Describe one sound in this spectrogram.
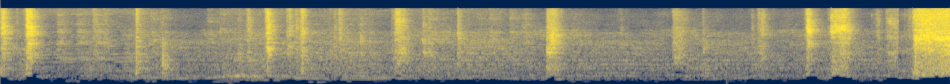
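A trowel clinks and taps against a bucket.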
